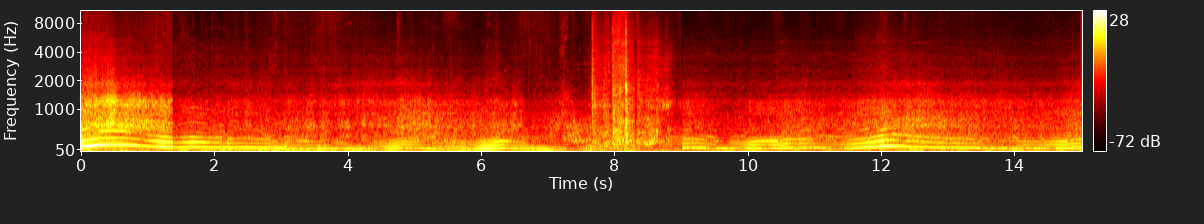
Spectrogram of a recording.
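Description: A car engine revs up and down, heard from inside the car.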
